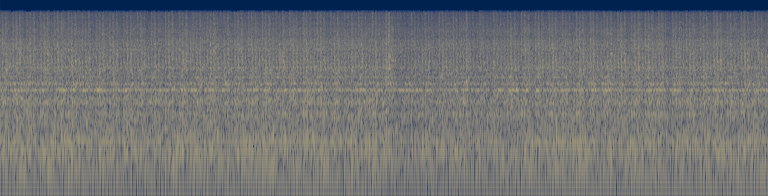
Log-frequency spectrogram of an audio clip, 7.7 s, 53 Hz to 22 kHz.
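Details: Case 580C backhoe diesel, unrun for 10 years, started on ether with no coolant: steady, even idle with normal light clatter, no misses or odd knocks; runs fine, normal diesel idle.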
